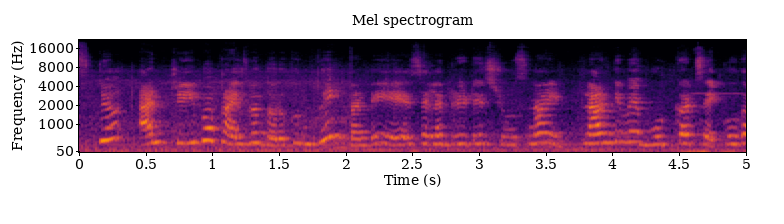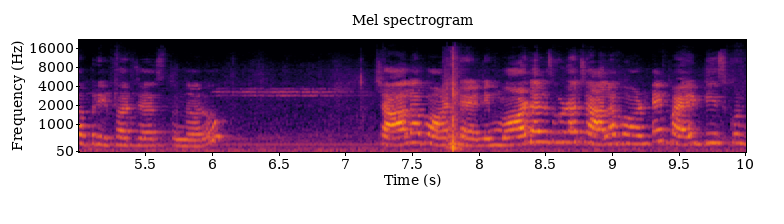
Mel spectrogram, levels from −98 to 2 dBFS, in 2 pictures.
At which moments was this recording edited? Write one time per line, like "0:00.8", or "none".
0:01.8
